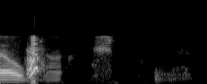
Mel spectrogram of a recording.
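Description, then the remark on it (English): A dog that has burst into the room lets out one loud bark, followed by a couple of quieter, shorter sounds with brief silences between them. “My dog broke in the room.”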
